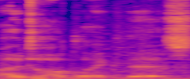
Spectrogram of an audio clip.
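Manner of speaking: easygoing surfer dude voice, close to everyday speech. Answering which character, showing the bard's voice: Mundos surfer dude voice. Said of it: "Mundos was the".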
